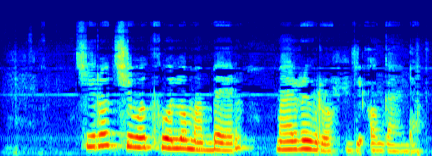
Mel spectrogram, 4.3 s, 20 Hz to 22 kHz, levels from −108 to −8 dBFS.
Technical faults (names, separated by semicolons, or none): HE-AAC compression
